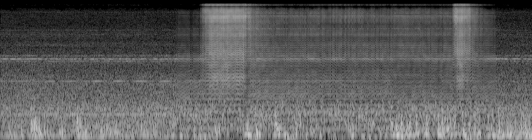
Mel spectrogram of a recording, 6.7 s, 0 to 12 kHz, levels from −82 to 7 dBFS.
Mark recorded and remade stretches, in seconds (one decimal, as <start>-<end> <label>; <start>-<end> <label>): 0.0-2.2 recorded; 2.2-6.2 remade; 6.2-6.7 recorded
